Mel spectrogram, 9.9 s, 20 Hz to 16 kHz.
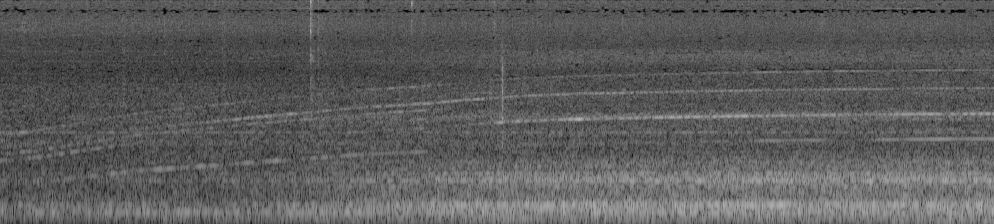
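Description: Airliner takeoff roll in Microsoft Flight Simulator 2020, a steady engine roar and rumble that builds in loudness while rising whining tones climb over it, with no voices.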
